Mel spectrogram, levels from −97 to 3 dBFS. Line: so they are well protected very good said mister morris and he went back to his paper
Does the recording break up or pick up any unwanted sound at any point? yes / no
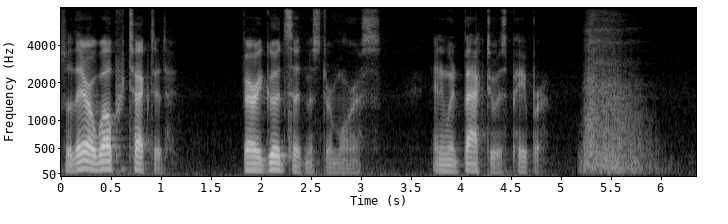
yes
